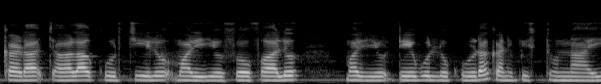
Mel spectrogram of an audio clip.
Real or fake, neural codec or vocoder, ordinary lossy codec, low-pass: real; none; none; 7.2 kHz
